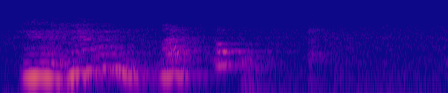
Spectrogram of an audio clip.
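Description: A wordless voice-like sound: a run of short pitched calls that glide up and down, lasting about a second and a half.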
